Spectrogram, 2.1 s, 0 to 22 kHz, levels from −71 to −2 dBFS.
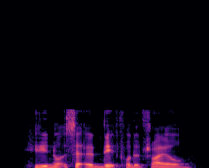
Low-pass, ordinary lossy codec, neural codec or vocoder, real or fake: none; none; codec, 16 kHz, 4.8 kbps, FACodec; fake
